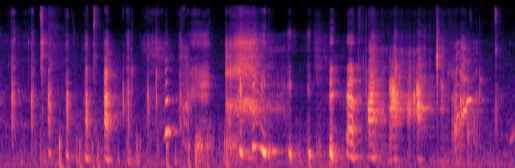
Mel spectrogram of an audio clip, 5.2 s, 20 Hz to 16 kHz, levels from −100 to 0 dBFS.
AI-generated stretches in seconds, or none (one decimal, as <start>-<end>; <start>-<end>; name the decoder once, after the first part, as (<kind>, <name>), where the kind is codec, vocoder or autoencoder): 2.7-4.5 (codec, SNAC)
